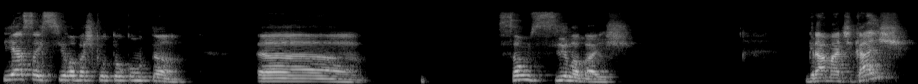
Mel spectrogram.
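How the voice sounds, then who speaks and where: A man teaching an online class in a lively way, often checking in with quick tag questions. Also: a little high, roomy sound.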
